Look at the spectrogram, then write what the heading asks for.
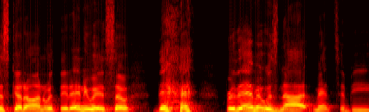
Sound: laugh

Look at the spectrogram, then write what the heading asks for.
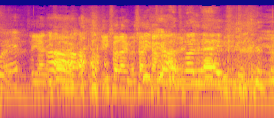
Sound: Simon shouting

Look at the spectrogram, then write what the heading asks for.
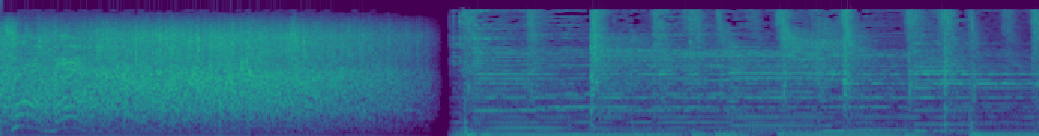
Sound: laughter

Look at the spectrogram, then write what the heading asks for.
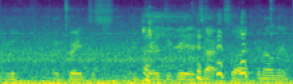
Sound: chuckles

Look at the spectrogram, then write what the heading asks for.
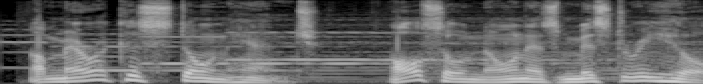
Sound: voiceover

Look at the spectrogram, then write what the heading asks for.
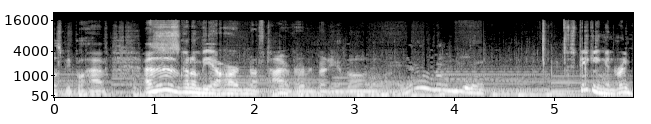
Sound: mumbles into coffee

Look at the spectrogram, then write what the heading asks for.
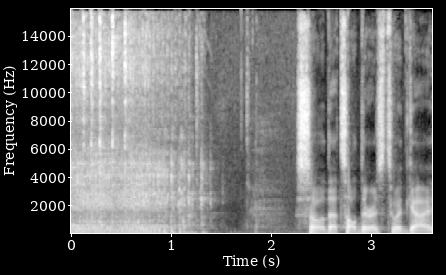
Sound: engine shuts off

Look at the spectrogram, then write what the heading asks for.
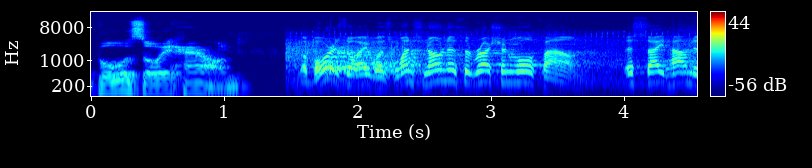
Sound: sped-up announcer

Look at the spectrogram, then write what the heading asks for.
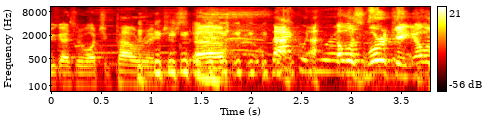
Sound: laugh

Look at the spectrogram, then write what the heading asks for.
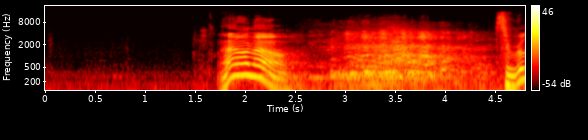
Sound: audience laughing

